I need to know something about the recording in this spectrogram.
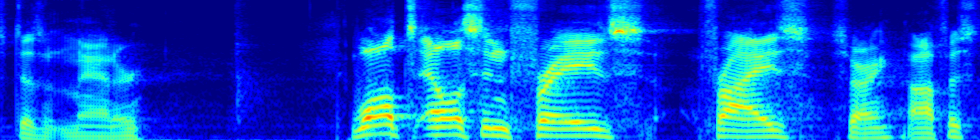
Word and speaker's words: Frey: This is how Bessent pronounced it or someone else. Fry is how they keep saying it. I think it was Steve Miller maybe that said it. I'm assuming it's Fry.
